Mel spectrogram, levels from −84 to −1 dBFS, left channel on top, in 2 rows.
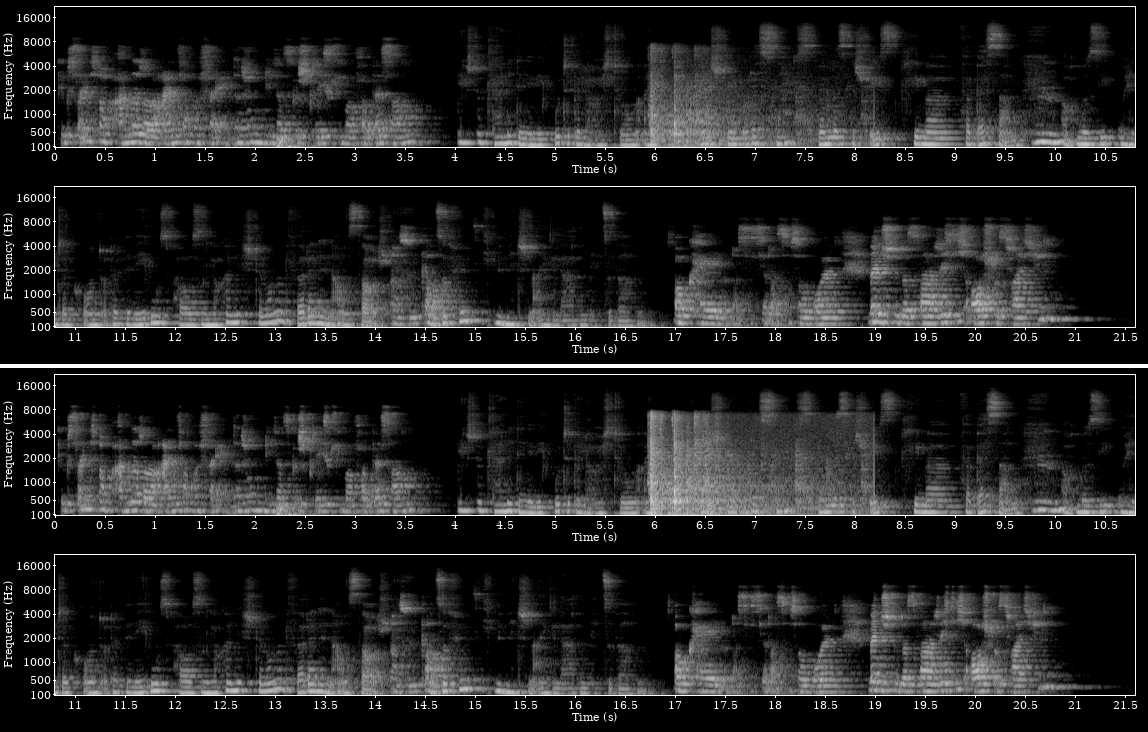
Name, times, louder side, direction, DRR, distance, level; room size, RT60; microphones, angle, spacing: voice 1, 0.0-3.6 9.8-10.1 14.1-14.7 17.0-20.7, left 1 dB, 15° right, -2 dB, 4.9 m, -32 dB
voice 2, 4.0-9.8 10.1-14.3 14.5-16.8, left 1 dB, 5° left, 0 dB, 0.8 m, -32 dB
sound 1, 5.9-8.2, right 8 dB, 90° right, 0.4 m, -29 dB
12.0 x 5.8 x 4.7 m, 0.69 s
head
